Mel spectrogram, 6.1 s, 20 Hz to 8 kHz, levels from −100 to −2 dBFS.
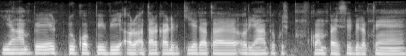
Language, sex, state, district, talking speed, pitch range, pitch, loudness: Hindi, male, Bihar, Kaimur, 205 wpm, 120-135 Hz, 125 Hz, -17 LUFS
